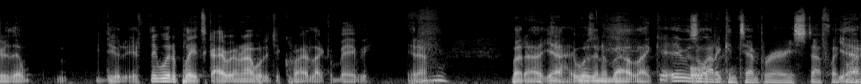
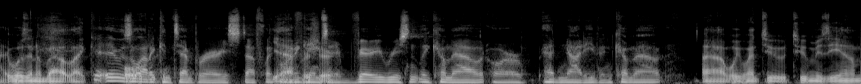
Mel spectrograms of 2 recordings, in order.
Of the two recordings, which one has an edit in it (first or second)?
second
